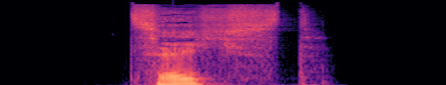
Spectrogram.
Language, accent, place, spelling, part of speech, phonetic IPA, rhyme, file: German, Germany, Berlin, zechst, verb, [t͡sɛçst], -ɛçst, De-zechst.ogg
- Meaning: second-person singular present of zechen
